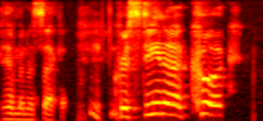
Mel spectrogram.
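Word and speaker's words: Koch: Christina Cook, you pronounce her last name Cook, apparently.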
